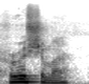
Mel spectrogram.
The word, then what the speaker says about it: Hiroshima: Hiroshima or Hiroshima. That's how you say it.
